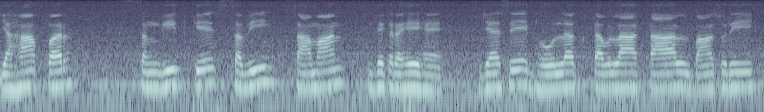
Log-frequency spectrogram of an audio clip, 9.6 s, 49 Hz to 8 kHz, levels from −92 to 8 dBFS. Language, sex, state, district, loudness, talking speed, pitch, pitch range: Hindi, male, Uttar Pradesh, Lalitpur, -15 LUFS, 90 wpm, 145 Hz, 140-155 Hz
